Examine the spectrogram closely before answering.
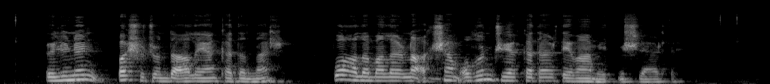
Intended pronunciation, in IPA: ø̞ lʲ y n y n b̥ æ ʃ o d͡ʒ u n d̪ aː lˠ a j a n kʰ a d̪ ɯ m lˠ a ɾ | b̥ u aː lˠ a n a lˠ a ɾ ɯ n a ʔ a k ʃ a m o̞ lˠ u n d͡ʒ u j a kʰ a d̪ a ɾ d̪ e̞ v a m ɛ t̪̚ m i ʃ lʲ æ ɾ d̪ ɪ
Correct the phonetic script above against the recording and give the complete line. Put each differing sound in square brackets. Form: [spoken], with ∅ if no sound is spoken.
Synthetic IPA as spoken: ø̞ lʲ y n y n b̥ [a] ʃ [u] d͡ʒ u n d̪ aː lˠ a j a n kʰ a d̪ ɯ [n] lˠ a ɾ | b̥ u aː lˠ a [m] a lˠ a ɾ ɯ n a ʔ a k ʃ a m o̞ lˠ u n d͡ʒ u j a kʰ a d̪ a ɾ d̪ e̞ v a m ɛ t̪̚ m i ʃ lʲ æ ɾ d̪ ɪ

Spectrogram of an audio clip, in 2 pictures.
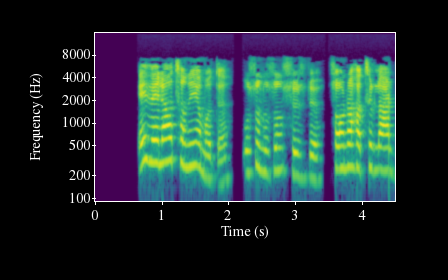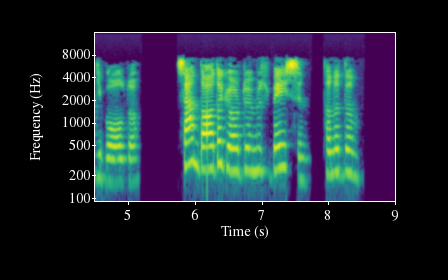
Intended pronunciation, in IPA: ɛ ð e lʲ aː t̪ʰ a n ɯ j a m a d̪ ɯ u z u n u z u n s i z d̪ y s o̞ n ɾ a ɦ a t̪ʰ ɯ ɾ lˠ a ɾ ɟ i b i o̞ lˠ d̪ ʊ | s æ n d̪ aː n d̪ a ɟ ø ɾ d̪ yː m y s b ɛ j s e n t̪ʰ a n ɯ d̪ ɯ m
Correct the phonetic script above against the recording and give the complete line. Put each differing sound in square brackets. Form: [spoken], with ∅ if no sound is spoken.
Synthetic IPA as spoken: ɛ [v] e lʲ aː t̪ʰ a n ɯ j a m a d̪ ɯ u z u n u z u n s [y] z d̪ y s o̞ n ɾ a ɦ a t̪ʰ ɯ ɾ lˠ a ɾ ɟ i b i o̞ lˠ d̪ ʊ | s æ n d̪ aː [∅] d̪ a ɟ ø ɾ d̪ yː m y [z] b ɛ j s [i] n t̪ʰ a n ɯ d̪ ɯ m

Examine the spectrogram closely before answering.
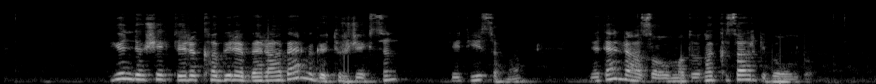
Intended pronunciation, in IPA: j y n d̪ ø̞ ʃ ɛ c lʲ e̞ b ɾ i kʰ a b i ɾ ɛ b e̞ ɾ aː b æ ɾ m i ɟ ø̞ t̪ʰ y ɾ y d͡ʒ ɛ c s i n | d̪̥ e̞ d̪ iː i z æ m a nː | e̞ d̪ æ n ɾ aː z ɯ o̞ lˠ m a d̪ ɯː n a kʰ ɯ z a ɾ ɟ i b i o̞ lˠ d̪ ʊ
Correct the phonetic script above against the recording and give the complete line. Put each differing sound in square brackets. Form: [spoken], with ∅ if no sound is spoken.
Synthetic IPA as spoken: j y n d̪ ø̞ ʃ ɛ c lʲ e̞ [∅] ɾ i kʰ a b i ɾ ɛ b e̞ ɾ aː b æ ɾ m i ɟ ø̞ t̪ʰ y ɾ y d͡ʒ ɛ c s i n | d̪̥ e̞ d̪ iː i z [a] m a nː | e̞ d̪ æ n ɾ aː z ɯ o̞ lˠ m a d̪ ɯː n a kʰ ɯ z a ɾ ɟ i b i o̞ lˠ d̪ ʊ

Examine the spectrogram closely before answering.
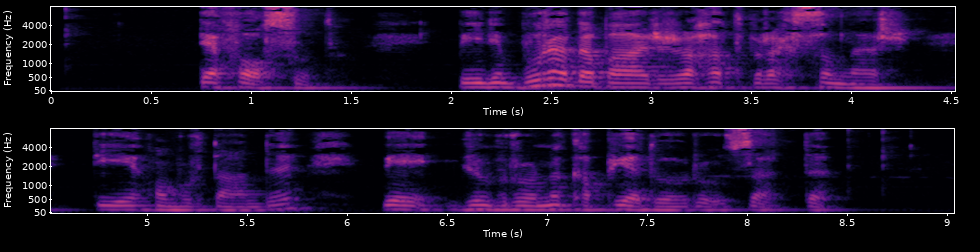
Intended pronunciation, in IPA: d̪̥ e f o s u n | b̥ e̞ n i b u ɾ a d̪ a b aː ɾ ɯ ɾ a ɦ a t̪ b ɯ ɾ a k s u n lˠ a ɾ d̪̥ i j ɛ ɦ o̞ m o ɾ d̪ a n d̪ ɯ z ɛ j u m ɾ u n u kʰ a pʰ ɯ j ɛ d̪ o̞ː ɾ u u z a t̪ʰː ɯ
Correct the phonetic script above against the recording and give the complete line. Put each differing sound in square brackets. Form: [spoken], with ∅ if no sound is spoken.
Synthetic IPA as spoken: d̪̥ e f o s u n | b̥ e̞ n i b u ɾ a d̪ a b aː ɾ ɯ ɾ a ɦ a t̪ b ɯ ɾ a k s [ɯ] n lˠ a ɾ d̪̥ i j ɛ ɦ o̞ m [u] ɾ d̪ a n d̪ ɯ [v] ɛ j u m ɾ u n u kʰ a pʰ ɯ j [a] d̪ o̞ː ɾ u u z a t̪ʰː ɯ

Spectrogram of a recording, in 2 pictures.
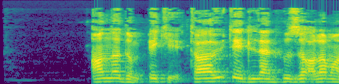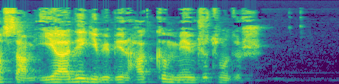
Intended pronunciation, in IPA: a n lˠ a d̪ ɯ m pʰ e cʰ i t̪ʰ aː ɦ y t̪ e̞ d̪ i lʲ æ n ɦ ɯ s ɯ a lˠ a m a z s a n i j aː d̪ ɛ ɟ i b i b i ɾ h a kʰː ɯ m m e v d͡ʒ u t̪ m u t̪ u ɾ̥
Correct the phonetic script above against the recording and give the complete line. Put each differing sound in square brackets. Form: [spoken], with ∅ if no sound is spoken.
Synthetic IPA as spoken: a n lˠ a d̪ ɯ m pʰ e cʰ i t̪ʰ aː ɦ y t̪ e̞ d̪ i lʲ æ n ɦ ɯ [z] ɯ a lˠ a m a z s a [m] i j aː d̪ ɛ ɟ i b i b i ɾ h a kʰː ɯ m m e v d͡ʒ u t̪ m u [d̪] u ɾ̥

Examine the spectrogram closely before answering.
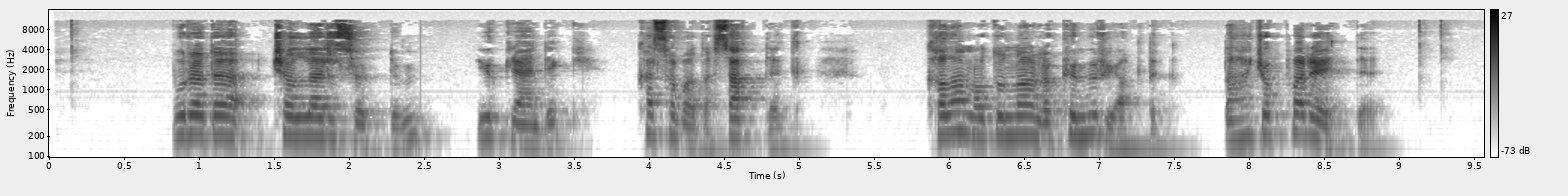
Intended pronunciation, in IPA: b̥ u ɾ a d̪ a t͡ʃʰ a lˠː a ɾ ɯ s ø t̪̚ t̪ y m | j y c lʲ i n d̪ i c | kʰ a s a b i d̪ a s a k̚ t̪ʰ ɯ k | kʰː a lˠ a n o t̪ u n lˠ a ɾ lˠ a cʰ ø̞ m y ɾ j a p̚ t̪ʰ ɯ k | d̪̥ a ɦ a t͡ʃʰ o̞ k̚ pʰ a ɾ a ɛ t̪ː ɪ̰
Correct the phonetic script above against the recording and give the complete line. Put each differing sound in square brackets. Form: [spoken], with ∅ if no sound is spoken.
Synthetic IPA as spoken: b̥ u ɾ a d̪ a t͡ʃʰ a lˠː a ɾ ɯ s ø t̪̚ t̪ y m | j y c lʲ [æ] n d̪ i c | kʰ a s a b [a] d̪ a s a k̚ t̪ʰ ɯ k | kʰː a lˠ a n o [d̪] u n lˠ a ɾ lˠ a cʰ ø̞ m y ɾ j a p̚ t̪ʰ ɯ k | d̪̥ a ɦ a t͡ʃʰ o̞ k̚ pʰ a ɾ a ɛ t̪ː ɪ̰

